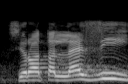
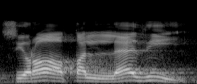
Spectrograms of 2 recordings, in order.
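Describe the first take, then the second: First: The last word has a buzzing 'z' consonant. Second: The last word has a soft 'dh' consonant. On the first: The speaker calls it wrong. "jangan lazi zai" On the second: The speaker calls it right. "huruf jangan bertukar"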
